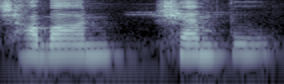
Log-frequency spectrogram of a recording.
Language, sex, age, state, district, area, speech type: Bengali, female, 45-60, West Bengal, Malda, rural, spontaneous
